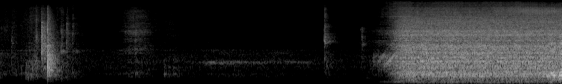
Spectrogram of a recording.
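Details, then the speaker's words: Recently installed oil boiler with overhead oil line, burner motor running pump only with solenoid not engaged to bleed the line: faint clicks then steady even whooshing whir; normal burner motor run. "we're going to just run just running just the pump. So, it's not solenoid's not engaged. We're just going to bleed it good here cuz it's an overhead."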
